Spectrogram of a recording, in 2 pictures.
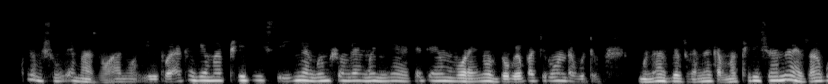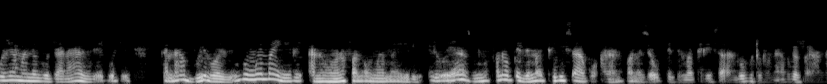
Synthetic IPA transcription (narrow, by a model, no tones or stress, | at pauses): kunamuʃo̞ŋɡajemaziwa̰no̰ḭrikajataŋɡemapʰirisiːŋɡaŋɡwemiʃo̞ŋɡaimwe̞nijajakaitajeɱvuɾaino̞d͡zorwepat͡ʃiɾo̞ndakutimunazweʐakanakamapʰiɾisanajeʐaːk̬uʃ̬amaniŋɡetanaaziʋḛkutḭ | kanaːbʱuirwaziimumwe̞maiɾiʔanoanofanumwema̰ḭɾiiwejazuno̞fanakuped͡zamapirisakoʔananofanaza̰kuped͡zamapirḭsa̰andokutimunazweʐakanaːka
